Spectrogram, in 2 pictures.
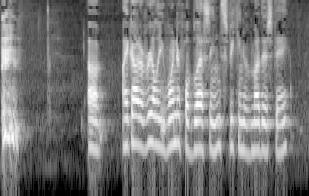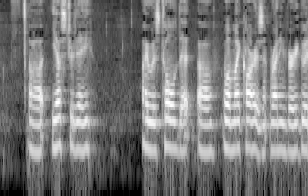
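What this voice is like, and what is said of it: Weak, fading voice. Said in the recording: “my voice is kind of going away”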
